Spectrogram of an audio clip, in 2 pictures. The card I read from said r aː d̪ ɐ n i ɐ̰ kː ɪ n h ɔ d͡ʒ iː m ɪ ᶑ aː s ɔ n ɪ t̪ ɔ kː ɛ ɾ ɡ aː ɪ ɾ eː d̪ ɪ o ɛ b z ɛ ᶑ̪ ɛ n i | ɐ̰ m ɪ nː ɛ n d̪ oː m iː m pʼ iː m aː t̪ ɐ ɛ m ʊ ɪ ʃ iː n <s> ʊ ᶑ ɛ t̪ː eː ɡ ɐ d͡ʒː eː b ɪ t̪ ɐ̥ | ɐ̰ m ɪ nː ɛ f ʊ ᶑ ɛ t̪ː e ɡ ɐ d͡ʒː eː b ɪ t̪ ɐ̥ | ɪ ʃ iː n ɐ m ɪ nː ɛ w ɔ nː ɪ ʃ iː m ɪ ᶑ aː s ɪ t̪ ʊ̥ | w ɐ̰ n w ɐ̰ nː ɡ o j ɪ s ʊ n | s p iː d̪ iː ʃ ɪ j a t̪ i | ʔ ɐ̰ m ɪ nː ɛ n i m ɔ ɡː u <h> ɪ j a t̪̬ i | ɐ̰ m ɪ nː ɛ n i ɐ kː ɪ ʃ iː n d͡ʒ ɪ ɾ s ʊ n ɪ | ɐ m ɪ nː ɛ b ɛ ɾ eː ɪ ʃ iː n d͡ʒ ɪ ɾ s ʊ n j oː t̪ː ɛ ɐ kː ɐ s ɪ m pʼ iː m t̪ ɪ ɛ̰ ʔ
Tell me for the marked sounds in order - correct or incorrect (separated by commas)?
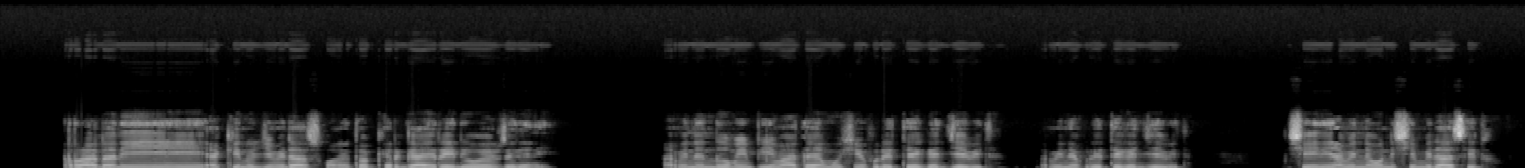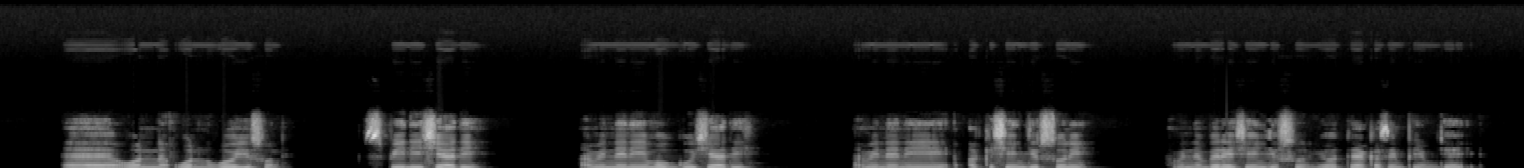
incorrect, incorrect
